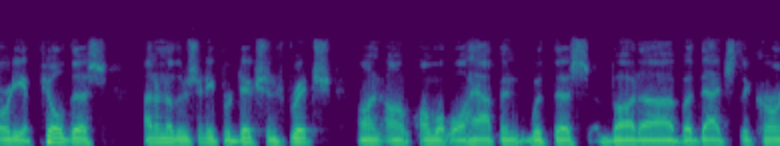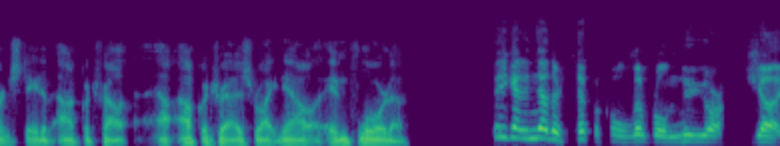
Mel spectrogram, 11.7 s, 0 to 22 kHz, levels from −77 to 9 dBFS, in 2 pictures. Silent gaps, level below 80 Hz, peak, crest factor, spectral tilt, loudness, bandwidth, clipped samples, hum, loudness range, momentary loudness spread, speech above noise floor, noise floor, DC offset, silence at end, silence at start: 1.02-1.07 s, 2.62-2.67 s, 9.01-9.54 s; -54 dBFS; -2 dBFS; 18 dB; -7.5 dB/octave; -20 LUFS; 7.4 kHz; under 0.1%; none; 1 LU; 7 LU; over 70 dB; under -90 dBFS; under 0.1%; 0 s; 0 s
